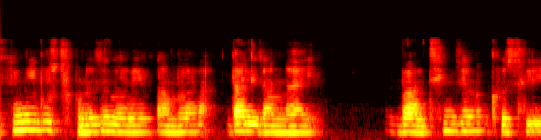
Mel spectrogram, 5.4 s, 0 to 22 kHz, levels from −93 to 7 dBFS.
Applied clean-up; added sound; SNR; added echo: neural mask model DeepFilterNet 3.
